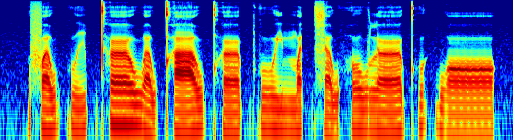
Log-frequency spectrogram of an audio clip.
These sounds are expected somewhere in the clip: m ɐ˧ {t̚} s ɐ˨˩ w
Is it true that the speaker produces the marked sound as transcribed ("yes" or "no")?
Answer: yes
